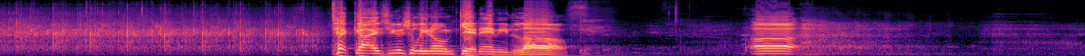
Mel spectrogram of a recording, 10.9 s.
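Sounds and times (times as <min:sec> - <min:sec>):
audience applause: 0:00.0 - 0:03.3
speech: 0:03.4 - 0:06.0, 0:07.5 - 0:08.2
laughter: 0:07.4 - 0:09.8.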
